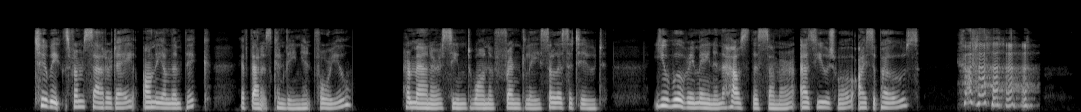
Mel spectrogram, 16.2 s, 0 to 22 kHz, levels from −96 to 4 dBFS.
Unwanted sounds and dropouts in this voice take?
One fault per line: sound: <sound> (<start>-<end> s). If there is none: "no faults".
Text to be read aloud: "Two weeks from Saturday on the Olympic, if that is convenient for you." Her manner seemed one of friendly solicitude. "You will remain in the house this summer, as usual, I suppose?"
sound: laugh (14.4-15.6 s)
